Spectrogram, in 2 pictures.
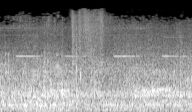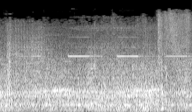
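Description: Egg tray production line machinery running steadily, with a short high electronic beep repeating about every three-quarters of a second. Two brief hissing bursts, about a second in and near the end.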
